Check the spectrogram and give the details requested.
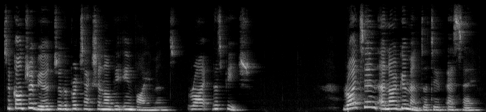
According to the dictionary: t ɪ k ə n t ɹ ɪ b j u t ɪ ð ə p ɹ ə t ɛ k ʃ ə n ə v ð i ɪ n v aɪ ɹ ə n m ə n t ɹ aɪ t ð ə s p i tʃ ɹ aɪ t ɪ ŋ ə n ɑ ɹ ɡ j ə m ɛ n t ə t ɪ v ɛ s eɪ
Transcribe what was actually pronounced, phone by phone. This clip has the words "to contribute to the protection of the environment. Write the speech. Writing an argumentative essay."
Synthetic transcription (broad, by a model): t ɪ k ə n t ɹ ɪ b j u t ɪ ð ə p ɹ ə t ɛ k ʃ ə n ə v ð i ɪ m v aɪ ɹ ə n m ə n t ɹ aɪ t ð ə s p i tʃ ɹ aɪ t ɪ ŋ ə n ɑ ɹ ɡ j ə m ɛ n t ə t ɪ v ɛ s eɪ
